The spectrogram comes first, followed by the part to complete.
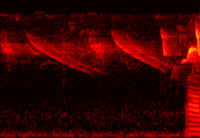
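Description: A bird calling faintly: a run of thin whistled notes, each sliding down in pitch, over a low wind-like rumble.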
